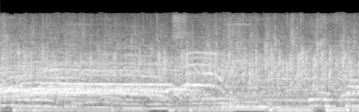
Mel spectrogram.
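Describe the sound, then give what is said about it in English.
A large live crowd at a Harmontown show applauds and cheers loudly and continuously as Dan Harmon is welcomed to the stage, with whoops rising above the steady clapping while music plays underneath. “Another big crowd.”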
